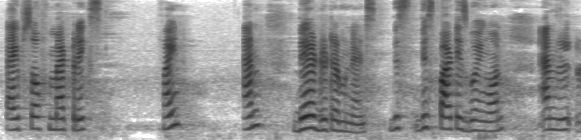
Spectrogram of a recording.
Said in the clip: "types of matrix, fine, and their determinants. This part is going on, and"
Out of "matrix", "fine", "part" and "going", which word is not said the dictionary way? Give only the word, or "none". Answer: none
